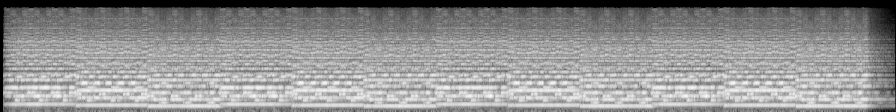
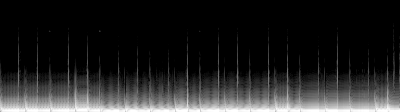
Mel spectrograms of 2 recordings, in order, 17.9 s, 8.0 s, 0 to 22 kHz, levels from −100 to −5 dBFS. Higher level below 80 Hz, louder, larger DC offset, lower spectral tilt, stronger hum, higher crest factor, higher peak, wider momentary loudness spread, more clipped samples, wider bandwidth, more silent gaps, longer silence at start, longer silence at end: second, -54 dBFS vs -8 dBFS; about the same, -11 LUFS vs -12 LUFS; neither; second, -2 dB/octave vs -16.5 dB/octave; neither; about the same, 12 dB vs 8 dB; about the same, 0 dBFS vs 0 dBFS; about the same, 2 LU vs 3 LU; neither; first, 16.5 kHz vs 0.7 kHz; neither; about the same, 0.05 s vs 0 s; first, 0.2 s vs 0 s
